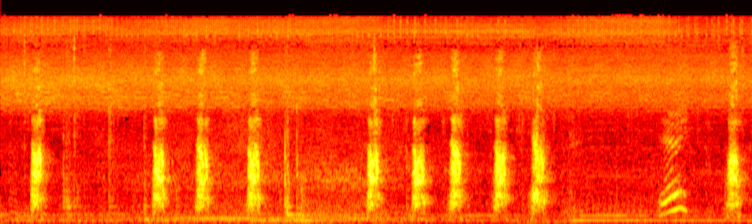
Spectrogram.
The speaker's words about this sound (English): That's Django. That, call that a junkyard dog.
